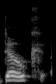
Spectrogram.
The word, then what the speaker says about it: Doak: So a guy instead named Nathan Doak, rhymes with bloke, who looks like maybe like a three-episode sort of recurring character from Peaky Blinders.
